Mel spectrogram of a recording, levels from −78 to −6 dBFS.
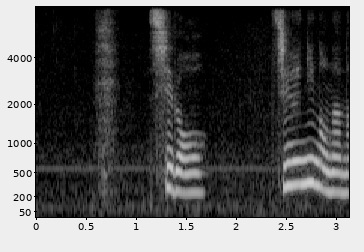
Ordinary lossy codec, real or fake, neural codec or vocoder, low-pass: none; real; none; none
